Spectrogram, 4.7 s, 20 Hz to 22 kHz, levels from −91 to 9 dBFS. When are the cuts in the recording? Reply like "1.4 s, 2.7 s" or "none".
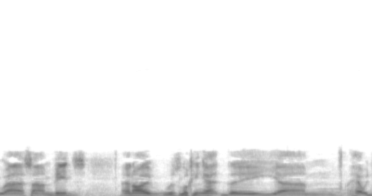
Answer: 1.7 s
